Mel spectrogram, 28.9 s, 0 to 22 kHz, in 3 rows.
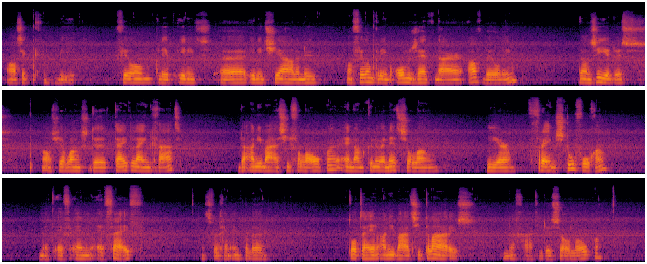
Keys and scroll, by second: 22.6 F5, 23.1 F5, 23.4 F5, 23.6 F5, 23.8 F5, 23.9-25.6 typing, 25.9 F5.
